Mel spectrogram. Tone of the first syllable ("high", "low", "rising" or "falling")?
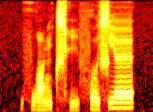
rising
